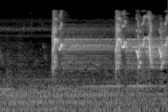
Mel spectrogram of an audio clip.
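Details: Oriental magpie-robin lure song meant to provoke another bird into singing and tail-spreading: two short bursts of high, clear, bright notes separated by about half a second of quiet.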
